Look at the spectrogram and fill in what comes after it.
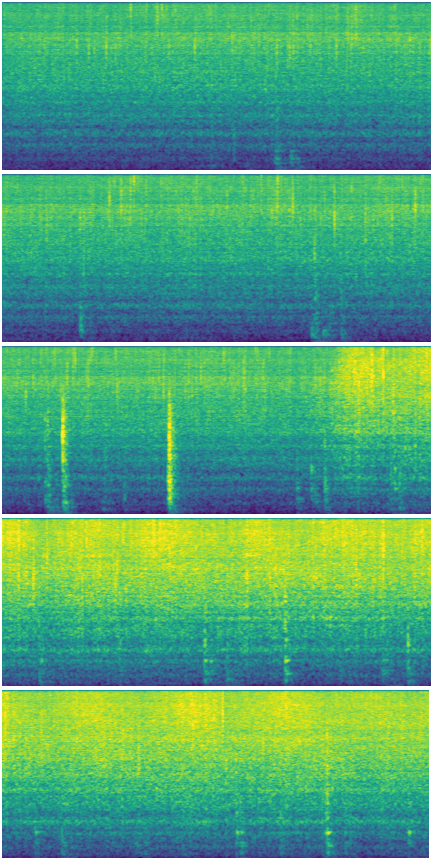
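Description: Ratatouille vegetables frying in oil in a pan: a steady sizzle that gets clearly louder about twelve seconds in. Shortly before that rise there are two sharp taps about a second apart.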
